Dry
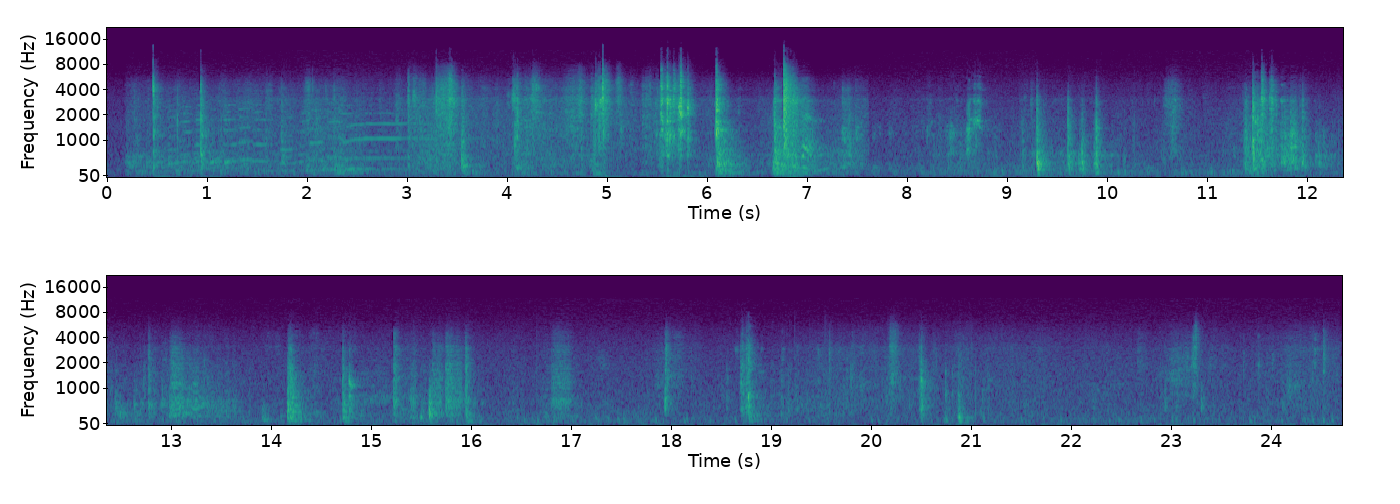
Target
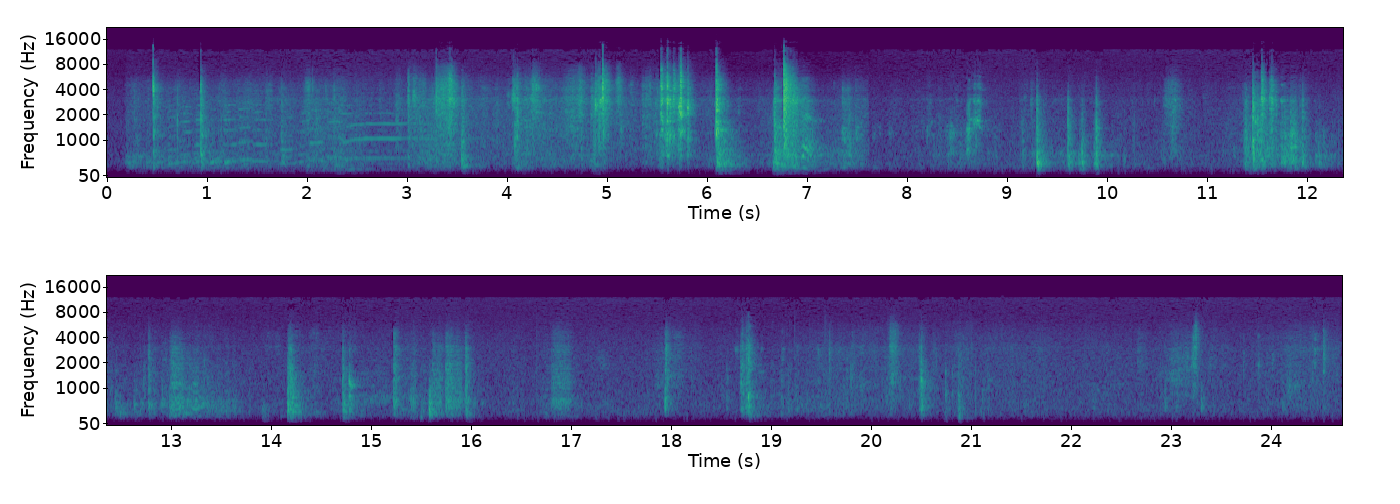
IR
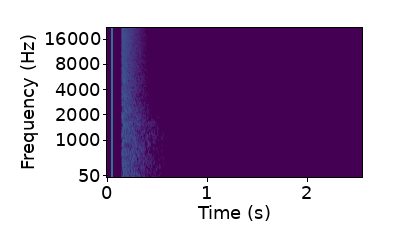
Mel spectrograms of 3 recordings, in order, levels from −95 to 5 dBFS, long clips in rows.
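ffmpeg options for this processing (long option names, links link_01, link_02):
-af "highpass=frequency=340:width=0.5412,highpass=frequency=340:width=1.3066,aemphasis=mode=production:type=75kf,volume=-3.5dB"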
